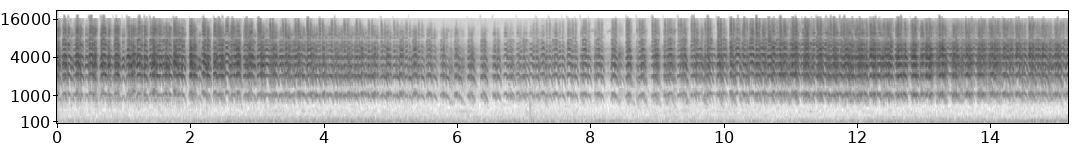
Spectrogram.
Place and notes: Santuario, Antioquia, Colombia - Santuario Soundscape morning
Field recording capture on a rural area in Santuario, Antioquia, Colombia.
The recording was made at 6:30 am, cloudy Sunday's morning.
Recorded with the inner microphones of the Zoom H2n placed at ground's level.
10 September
